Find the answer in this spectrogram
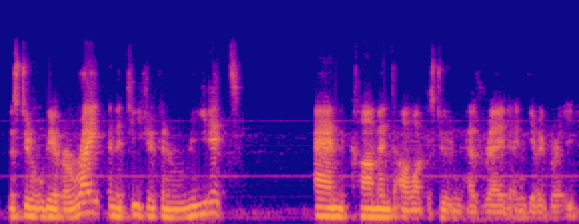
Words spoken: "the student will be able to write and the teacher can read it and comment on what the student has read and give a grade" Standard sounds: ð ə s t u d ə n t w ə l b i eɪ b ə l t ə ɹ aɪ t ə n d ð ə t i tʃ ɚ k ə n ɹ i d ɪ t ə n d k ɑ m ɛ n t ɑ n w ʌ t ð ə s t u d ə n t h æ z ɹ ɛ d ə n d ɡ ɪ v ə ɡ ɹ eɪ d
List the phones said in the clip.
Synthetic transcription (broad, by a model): ð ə s t u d n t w l b i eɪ ə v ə ɹ aɪ t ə n ð ə t i tʃ ɚ k ə n ɹ i d ɪ t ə n k ɑ m ɛ n t n w ʌ t ð ə s t u d n t h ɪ z ɹ ɛ d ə n ɡ ɪ v ə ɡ ɹ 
